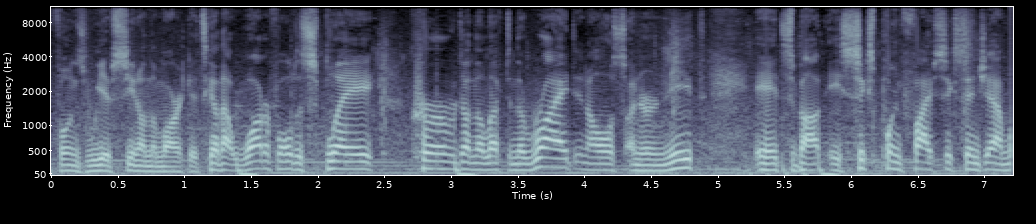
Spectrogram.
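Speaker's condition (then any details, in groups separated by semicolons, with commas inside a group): No condition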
